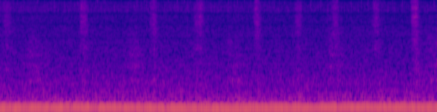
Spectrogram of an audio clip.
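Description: Black Sharpie marker tip drawing short strokes on paper, a scatter of faint scratches, over a steady low hum.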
